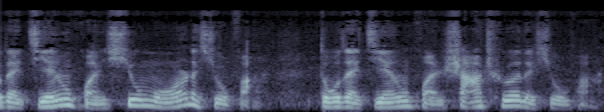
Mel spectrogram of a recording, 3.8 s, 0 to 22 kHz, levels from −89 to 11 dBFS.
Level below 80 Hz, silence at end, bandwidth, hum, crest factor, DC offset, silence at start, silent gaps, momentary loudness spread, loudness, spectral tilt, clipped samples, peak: -66 dBFS; 0 s; 15.5 kHz; none; 18 dB; under 0.1%; 0 s; none; 7 LU; -23 LUFS; -4.5 dB/octave; under 0.1%; -4 dBFS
